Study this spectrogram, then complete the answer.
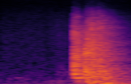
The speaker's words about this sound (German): Frage: Was tut sie da? Sie macht die Tür zu.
